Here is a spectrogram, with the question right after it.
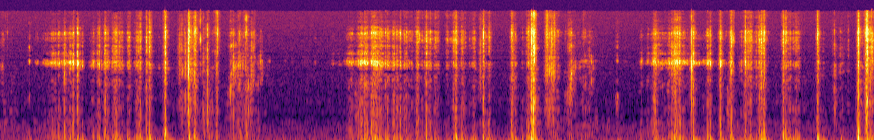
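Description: A metal box cutter blade scrapes crumbly white chunks off a solid, round, pink-glitter-coated soap. The result is three bursts of gritty, crunchy scraping with sharp crackling clicks, separated by short quiet pauses.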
